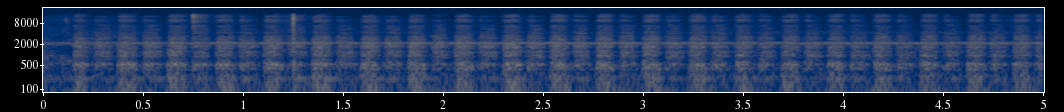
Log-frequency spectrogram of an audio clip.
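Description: Rottweiler bitch panting rapidly and evenly, several quick breaths a second, as a dog does in labour while whelping.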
